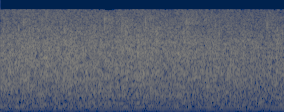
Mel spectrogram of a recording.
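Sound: loud applause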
